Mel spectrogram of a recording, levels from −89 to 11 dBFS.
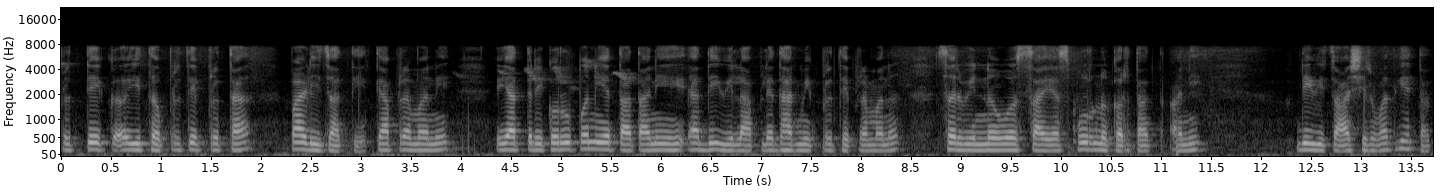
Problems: constant background noise, continuous background conversations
